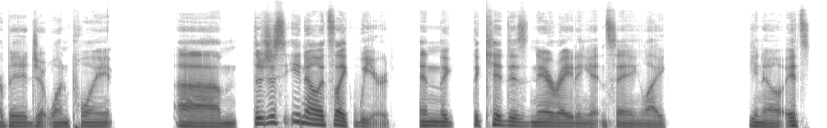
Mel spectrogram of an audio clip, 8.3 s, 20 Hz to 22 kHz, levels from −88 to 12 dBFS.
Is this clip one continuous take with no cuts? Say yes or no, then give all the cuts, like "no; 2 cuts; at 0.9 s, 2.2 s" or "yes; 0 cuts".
yes; 0 cuts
